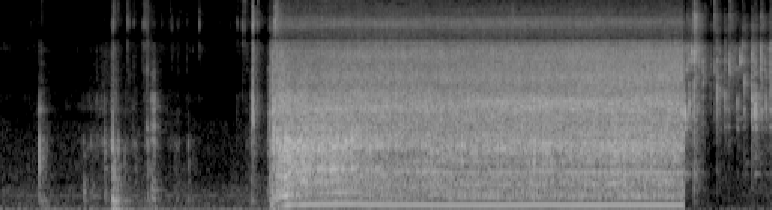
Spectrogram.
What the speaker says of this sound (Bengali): এখানে সর্ষে, পেঁয়াজ, রসুন, কাঁচামরিচ, লবণ, তারপর এগুলো দিয়ে আমি ব্লেন্ড করে নিতে আসি।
